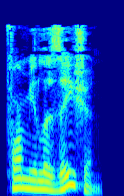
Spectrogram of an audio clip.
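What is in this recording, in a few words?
"formulization", English, British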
